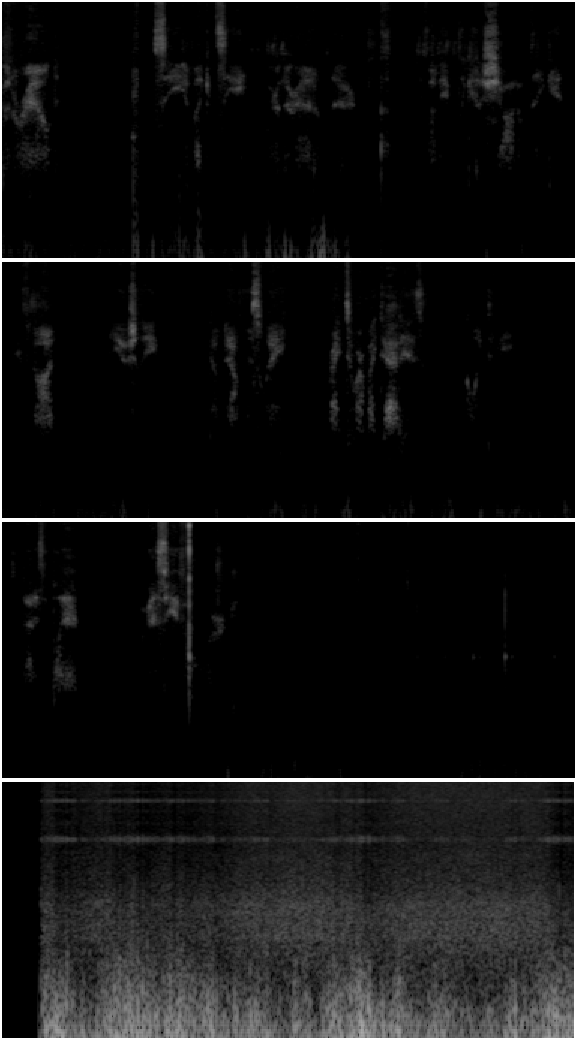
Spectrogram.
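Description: A man whispering in short phrases for the first eighteen seconds or so. After a few seconds of quiet, a loud, steady wind rumble on the microphone starts suddenly about twenty-three seconds in, with a faint thin high whine over it.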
